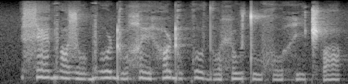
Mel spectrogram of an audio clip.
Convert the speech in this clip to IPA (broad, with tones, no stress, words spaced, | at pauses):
sæ˦ɡwɒ˧ zo˨ɡwo˦ɖu˨χe˦˨ hɒ˦ɖu˨ko˦˨ d̪o˨ħu˧ tu˨xo˨ hi˧t͡ʃʼɒ˧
